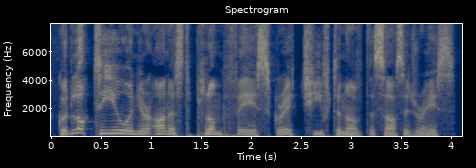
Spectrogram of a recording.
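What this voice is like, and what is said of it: Irish accent reciting a poem. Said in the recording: “I'll give my best impression of an Irishman who doesn't know the poem.”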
